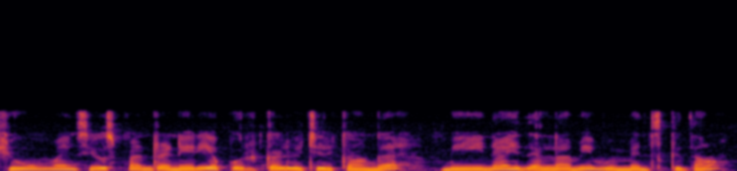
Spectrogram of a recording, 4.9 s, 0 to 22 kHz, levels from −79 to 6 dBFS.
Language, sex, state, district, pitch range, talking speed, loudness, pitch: Tamil, female, Tamil Nadu, Nilgiris, 225-245 Hz, 135 wpm, -14 LUFS, 230 Hz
